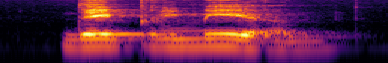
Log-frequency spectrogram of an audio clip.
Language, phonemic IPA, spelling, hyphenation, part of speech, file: Dutch, /deːpriˈmeːrə(n)/, deprimeren, de‧pri‧me‧ren, verb, Nl-deprimeren.ogg
- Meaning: to depress, to sadden, to deject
